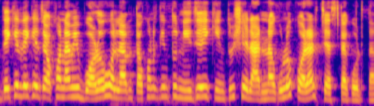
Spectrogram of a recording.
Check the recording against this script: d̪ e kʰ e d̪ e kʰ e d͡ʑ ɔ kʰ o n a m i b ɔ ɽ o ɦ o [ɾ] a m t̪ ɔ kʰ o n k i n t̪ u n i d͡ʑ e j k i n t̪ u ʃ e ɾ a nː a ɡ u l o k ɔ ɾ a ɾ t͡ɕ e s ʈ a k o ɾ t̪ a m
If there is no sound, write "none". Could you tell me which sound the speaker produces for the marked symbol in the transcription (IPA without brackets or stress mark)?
l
